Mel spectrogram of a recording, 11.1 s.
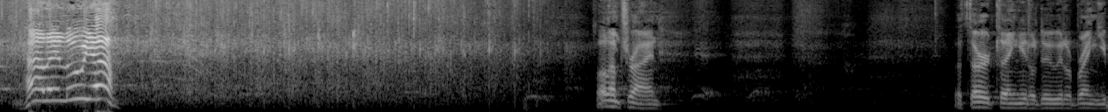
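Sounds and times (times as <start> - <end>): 
audience clapping: 0.0 - 6.2
speech: 0.2 - 1.3, 6.0 - 6.8, 9.6 - 11.0.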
